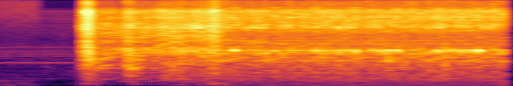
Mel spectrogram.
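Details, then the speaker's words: Diesel car with engine that wouldn't shut off, after reconnecting the vacuum line: starts instantly, even steady diesel idle tick, no misses or rattles; now shuts off with ignition, repair successful. "läuft sauber."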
